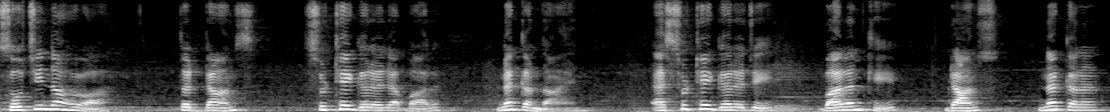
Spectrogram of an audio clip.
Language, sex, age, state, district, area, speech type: Sindhi, female, 60+, Uttar Pradesh, Lucknow, urban, spontaneous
